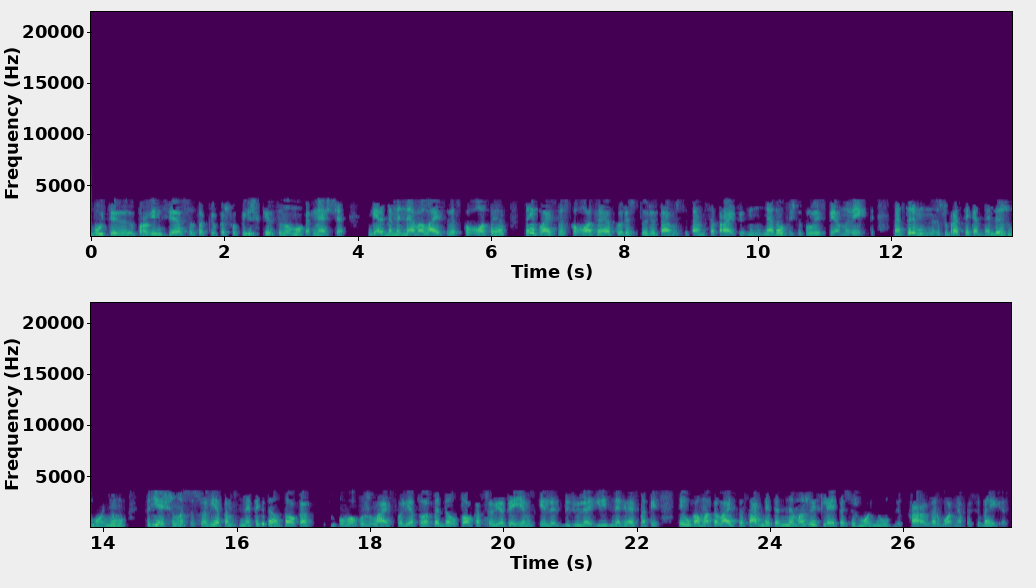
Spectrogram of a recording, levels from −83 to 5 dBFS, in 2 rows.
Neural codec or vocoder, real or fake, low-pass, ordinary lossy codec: none; real; 3.6 kHz; MP3, 16 kbps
